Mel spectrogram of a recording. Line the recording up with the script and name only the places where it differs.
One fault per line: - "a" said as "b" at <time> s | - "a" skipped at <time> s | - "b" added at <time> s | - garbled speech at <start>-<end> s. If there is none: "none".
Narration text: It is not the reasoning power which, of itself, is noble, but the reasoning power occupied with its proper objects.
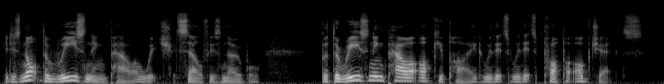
- "of" skipped at 1.7 s
- "with its" added at 5.1 s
